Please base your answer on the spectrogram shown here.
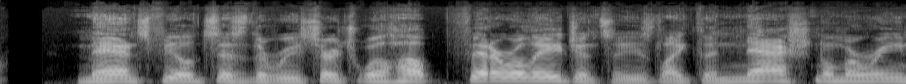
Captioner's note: voice-over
